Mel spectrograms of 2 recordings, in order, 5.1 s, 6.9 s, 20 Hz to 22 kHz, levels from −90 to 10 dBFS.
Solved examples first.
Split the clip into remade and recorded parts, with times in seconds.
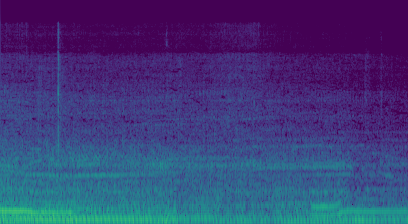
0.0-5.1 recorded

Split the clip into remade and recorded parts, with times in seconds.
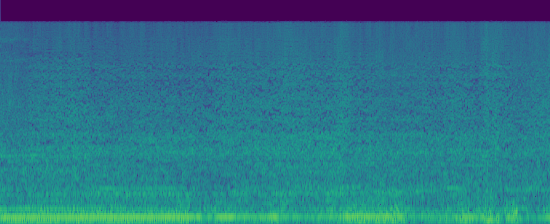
0.0-6.9 recorded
